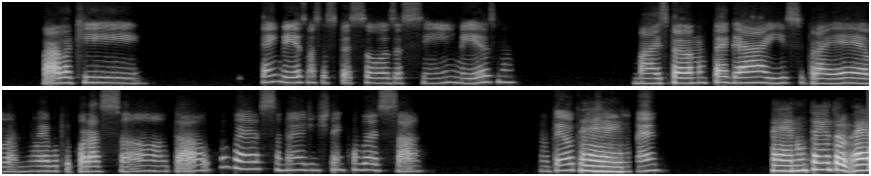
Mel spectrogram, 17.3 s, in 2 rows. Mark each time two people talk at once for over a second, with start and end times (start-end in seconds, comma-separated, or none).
none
